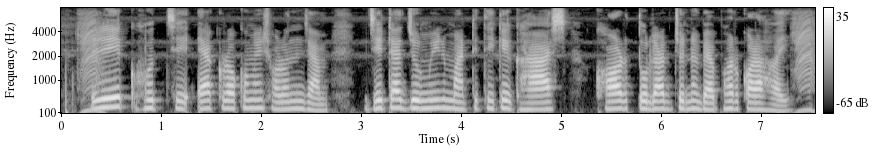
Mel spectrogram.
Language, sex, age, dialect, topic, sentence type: Bengali, female, 36-40, Northern/Varendri, agriculture, statement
